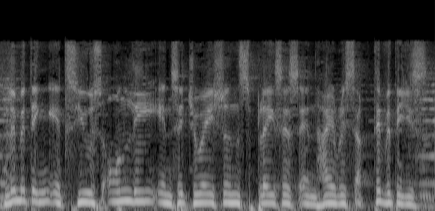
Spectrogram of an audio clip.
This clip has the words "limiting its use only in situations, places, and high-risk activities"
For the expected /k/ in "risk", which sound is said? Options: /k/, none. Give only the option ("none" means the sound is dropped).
none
